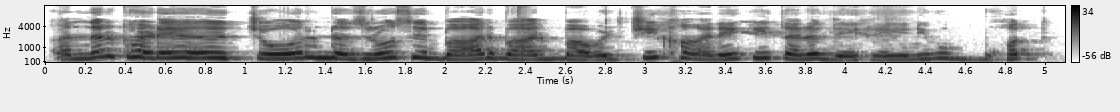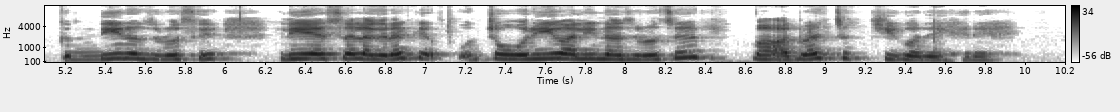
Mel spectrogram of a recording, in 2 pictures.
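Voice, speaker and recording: A woman's voice: sits high, darkish tone. A young woman reading a funny story aloud and stopping after each line to explain it again in simpler words, with many fillers.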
